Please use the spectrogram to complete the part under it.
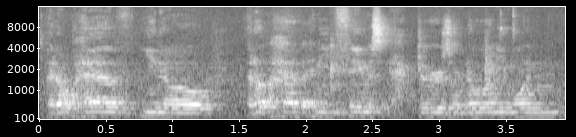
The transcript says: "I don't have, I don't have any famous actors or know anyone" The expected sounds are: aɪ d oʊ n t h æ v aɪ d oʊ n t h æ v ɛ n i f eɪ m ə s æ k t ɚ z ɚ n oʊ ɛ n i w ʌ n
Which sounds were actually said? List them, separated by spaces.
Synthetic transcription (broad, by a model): aɪ d oʊ n t h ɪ v aɪ d oʊ n t h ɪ v ɛ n i f eɪ m ə s æ k t ɚ z ɚ n oʊ ɛ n i w ʌ n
